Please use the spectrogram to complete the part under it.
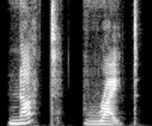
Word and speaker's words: not right: você vai ver que tem dois T's aqui que a gente acaba não falando. Not right. Isso acontece por causa do sotaque. Tem lugares em que o T é mais pronunciado mesmo, mas no geral, nos Estados Unidos não se pronuncia não.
